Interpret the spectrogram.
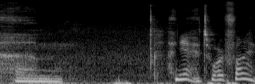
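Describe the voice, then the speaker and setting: A man talks at a moderate pace while noticeable background noise is present. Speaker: vintage radio hobbyist. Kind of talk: casual talk to camera.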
